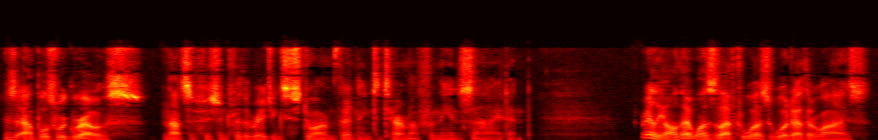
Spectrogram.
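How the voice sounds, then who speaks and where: A man's voice: low-pitched, lively intonation, moderate pace, no room sound, highs cut off. A man reading his own fanfic aloud as dramatic storytelling, sometimes dropping into whispers. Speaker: fanfic reader.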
